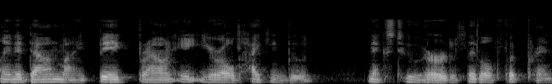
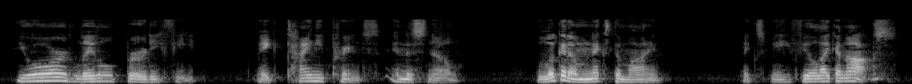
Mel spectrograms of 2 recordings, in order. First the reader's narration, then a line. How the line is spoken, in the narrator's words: I just called out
